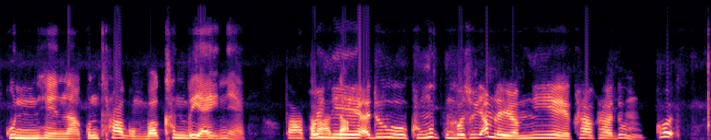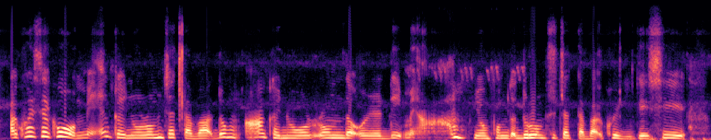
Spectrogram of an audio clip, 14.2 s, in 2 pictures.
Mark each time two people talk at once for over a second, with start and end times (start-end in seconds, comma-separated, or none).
none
